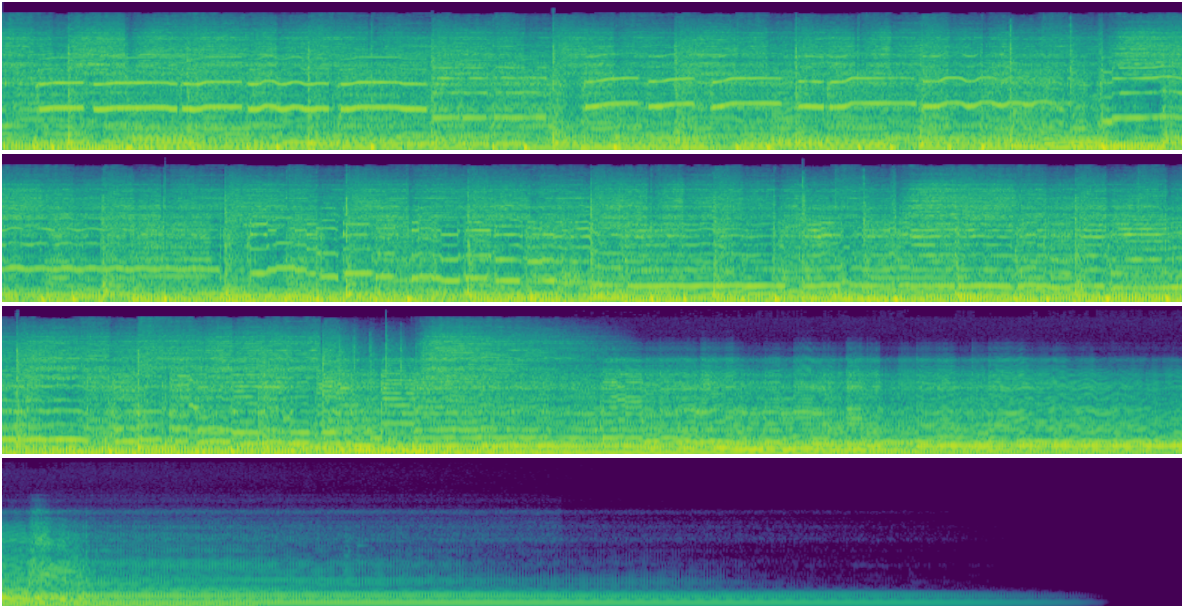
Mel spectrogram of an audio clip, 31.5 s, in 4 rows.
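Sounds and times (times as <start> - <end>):
guitar playing in phrygian dominant scale: 0.0 - 29.7.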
